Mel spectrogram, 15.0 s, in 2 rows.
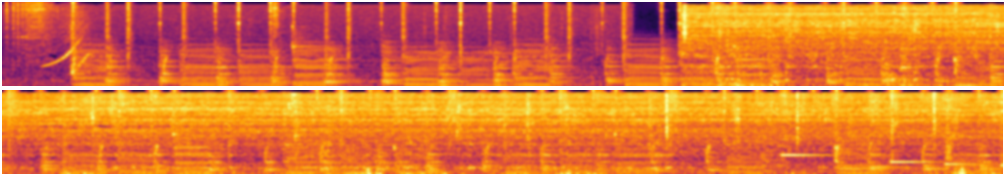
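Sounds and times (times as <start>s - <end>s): background music: 0.3s - 15.0s
hose water pouring into metal bowl: 5.1s - 15.0s.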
